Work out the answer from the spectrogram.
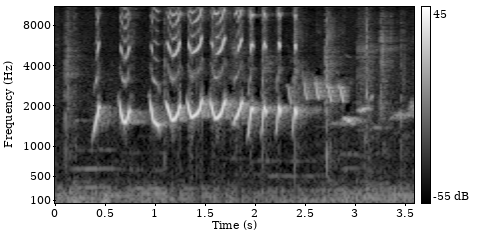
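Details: White-rumped shama fighting song to stir rival birds: a rapid series of about ten clear dipping whistled notes, each repeated evenly and fading, then softer warbling.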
